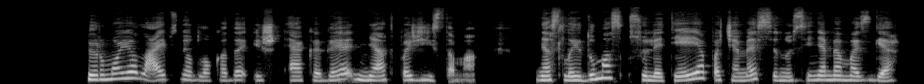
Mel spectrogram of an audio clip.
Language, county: Lithuanian, Panevėžys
